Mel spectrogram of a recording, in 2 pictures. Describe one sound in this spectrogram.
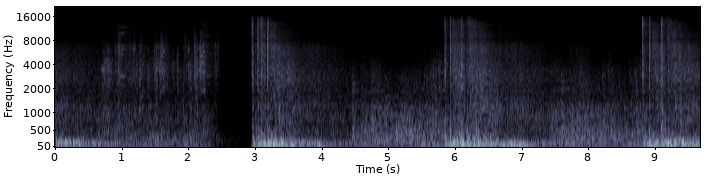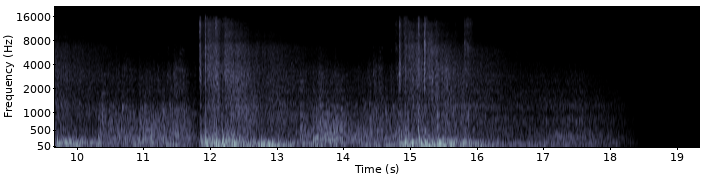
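Ship guns fire in heavy booming salvos.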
